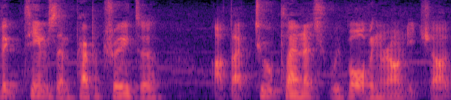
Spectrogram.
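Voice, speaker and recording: With music playing behind him, a man with a non-native accent talks at a moderate pace and medium pitch, his intonation fairly even. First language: not English. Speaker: tarot reader. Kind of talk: tarot reading monologue. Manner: casual, with filler words.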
